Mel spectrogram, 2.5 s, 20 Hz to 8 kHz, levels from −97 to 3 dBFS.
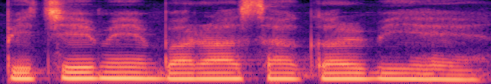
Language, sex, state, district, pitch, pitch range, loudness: Hindi, female, Arunachal Pradesh, Longding, 155 Hz, 150-160 Hz, -16 LUFS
